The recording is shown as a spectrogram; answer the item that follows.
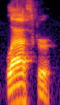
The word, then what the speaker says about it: Lasker: It's like the town is Lasker, right, Stevie? Am I right on that? Yeah, that's right. Lasker. But it sounds like some redneck that would like try to pronounce Alaska, the state, is the way I always think of.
